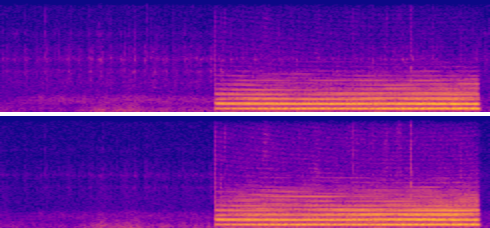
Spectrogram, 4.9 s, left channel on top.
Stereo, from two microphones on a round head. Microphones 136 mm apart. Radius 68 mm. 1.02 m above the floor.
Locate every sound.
2.1 s a siren: 45° right (ahead or behind); by 4.8 s 70° right (ahead or behind)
